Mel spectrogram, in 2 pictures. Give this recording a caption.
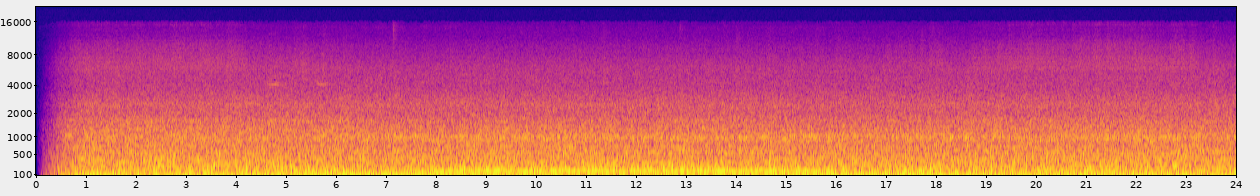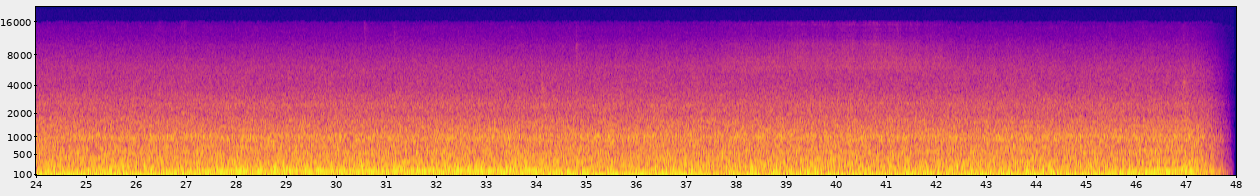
20200407 A Fan with Faulty Beeping Sound 01
A Fan with Faulty Beeping Sound
Microphone: MXL Cr89
Audio Interface: Focusrite Scarlett Solo (Gen2)
ac, air, air-conditioning, beep, ventilation, ventilator, wind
